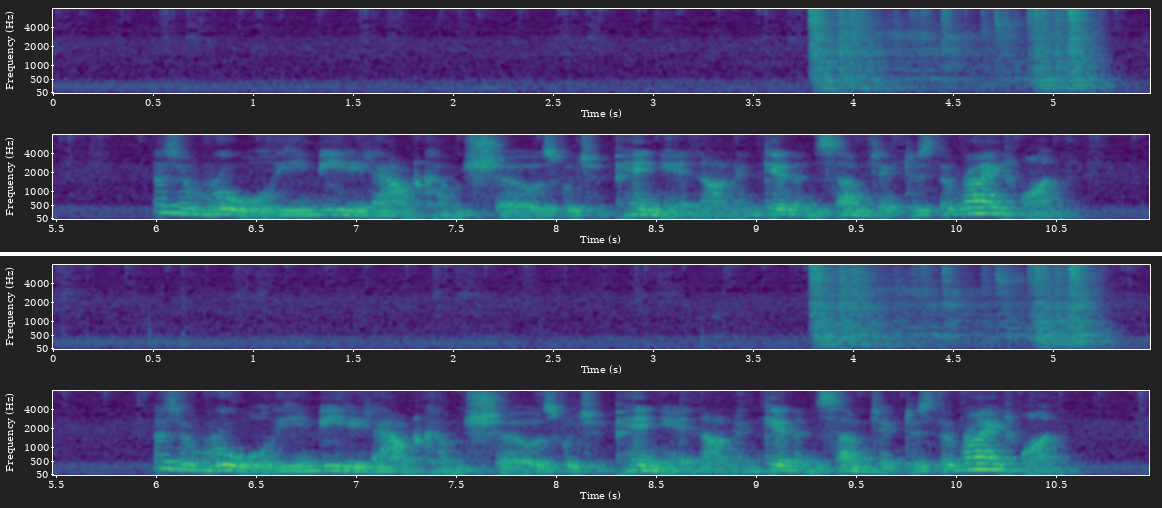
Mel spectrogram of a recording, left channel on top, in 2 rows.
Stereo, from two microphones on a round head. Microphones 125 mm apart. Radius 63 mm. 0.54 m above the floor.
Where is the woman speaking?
25° left (ahead or behind), 1.8 m.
